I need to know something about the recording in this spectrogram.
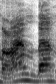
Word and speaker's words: Rambam: Nachmanides, also known as Ramban, should not confuse him with Rambam with an M. Rambam is Maimonides, and Ramban with an N is Nachmanides.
